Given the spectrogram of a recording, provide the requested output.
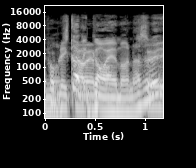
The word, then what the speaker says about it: Goemon: Goemon. How's it spelled? It is Goemon. I think it's probably Goemon, hasn't it?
